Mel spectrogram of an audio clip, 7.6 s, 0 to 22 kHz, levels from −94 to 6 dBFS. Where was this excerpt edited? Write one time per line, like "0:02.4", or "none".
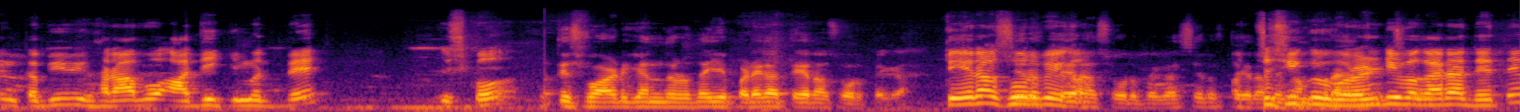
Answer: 0:02.7
0:06.3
